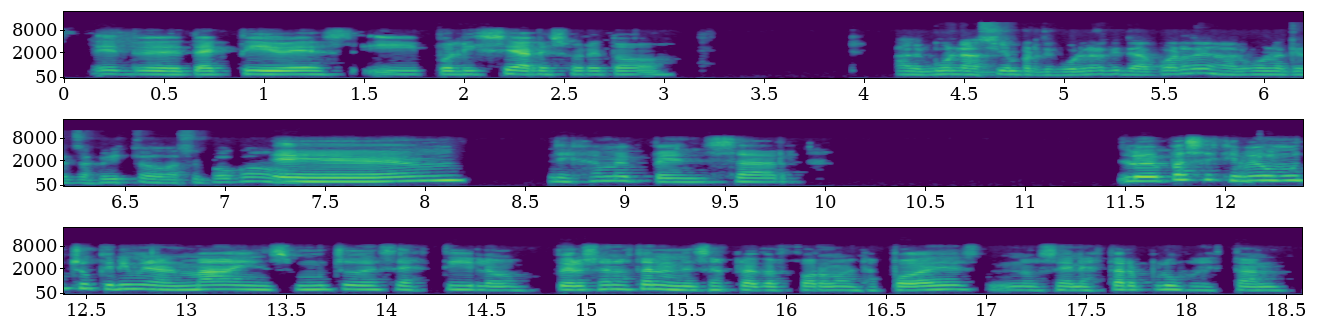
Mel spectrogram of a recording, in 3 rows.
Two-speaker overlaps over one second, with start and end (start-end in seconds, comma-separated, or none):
none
